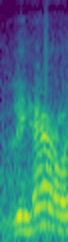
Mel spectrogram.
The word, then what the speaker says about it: Ligero: Ligero is on top of the plant.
